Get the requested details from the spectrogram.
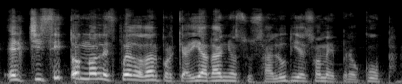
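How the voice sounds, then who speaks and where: A man with a Peruvian accent reading viewer comments and ranting back at them, crude and theatrical, shifting between loud mock outbursts and low muttering. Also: very animated, brisk. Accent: Peruvian Spanish. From Peru. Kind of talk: casual profane rant.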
